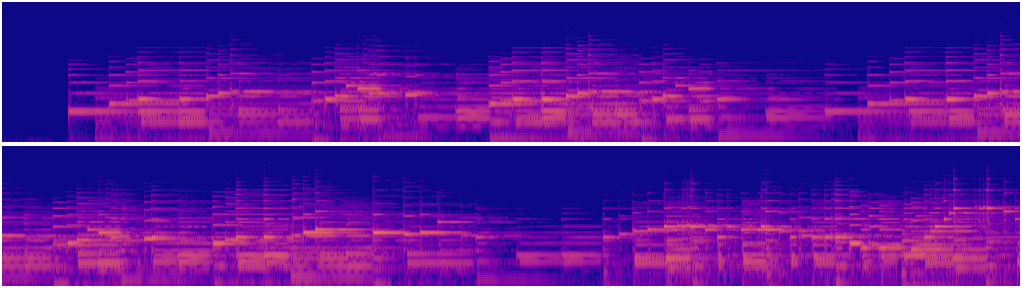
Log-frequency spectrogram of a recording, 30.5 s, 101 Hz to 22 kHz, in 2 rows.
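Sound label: Waltz in A minor, piano; Waltz #19; Op. posth.; CHOPIN; Nikita Magaloff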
